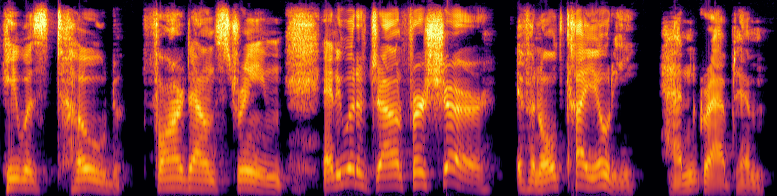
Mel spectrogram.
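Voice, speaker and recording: A man reading a storybook aloud with expressive, deliberate, dramatic phrasing. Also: medium pitch, lo-fi sound.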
